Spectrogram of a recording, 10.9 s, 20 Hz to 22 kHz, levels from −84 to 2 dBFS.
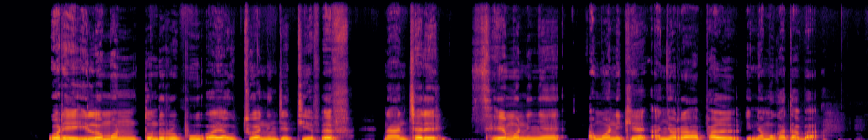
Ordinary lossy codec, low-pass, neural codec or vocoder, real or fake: none; none; none; real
